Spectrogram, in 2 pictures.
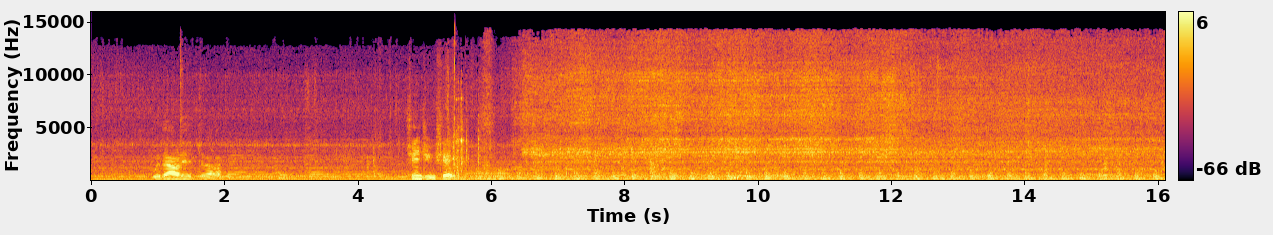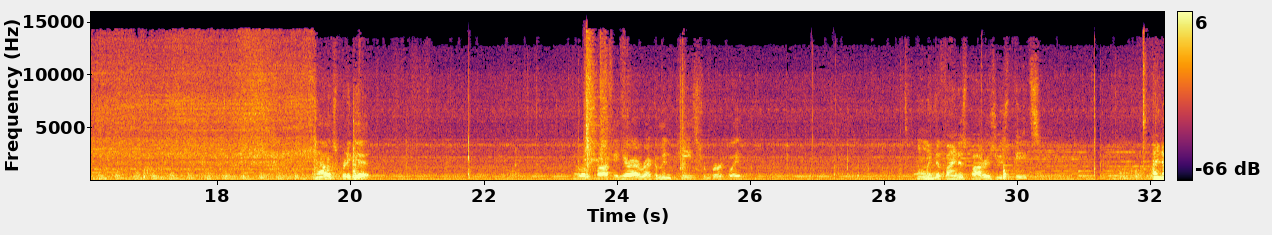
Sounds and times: Speech: 4.8s - 5.5s, 23.4s - 25.9s, 28.4s - 30.4s.

